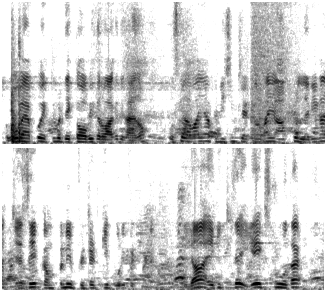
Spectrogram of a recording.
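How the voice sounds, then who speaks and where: A man selling car accessories in his shop, talking the viewer through each fitted part with a pushy salesman's pitch and calling them brother. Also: low-quality recording. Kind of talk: sales pitch walkthrough video.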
